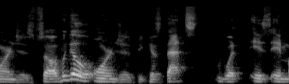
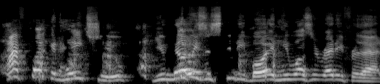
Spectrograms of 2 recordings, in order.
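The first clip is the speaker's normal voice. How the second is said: raised, higher angry scold; a mock furious scold; 5 semitones higher, 4 dB louder than usual. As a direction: scold him, half joking, pitched up. Woman scolding narrator.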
